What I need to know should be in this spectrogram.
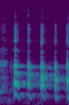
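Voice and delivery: high, breathy laugh of disbelief; exasperated mock laughter; acted-out disbelieving laugh. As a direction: imitate laughing at an absurd situation. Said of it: "I just started laughing".

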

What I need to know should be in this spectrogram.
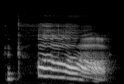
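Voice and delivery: high, loud cawing bird call; chirping bird person. Pretend. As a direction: caw like a hawk, full voice. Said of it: "That's the best bird that I can do".

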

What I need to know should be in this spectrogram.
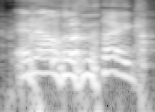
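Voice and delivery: ordinary delivery

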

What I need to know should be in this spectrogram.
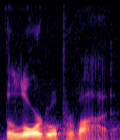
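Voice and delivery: low, soft, unhurried reassurance; calm reassurance. Acted. Older minister to nervous young preacher, calm reassurance. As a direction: quietly settle someone's nerves.

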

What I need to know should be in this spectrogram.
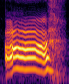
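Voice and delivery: high, loud "ah!"; mock cry of alarm. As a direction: blurt a sudden high-pitched cry. Acting out Peter's messing up.

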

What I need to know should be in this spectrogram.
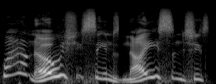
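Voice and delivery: high, sheepish justification; defensive. Retold or imitated. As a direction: plead your case sheepishly. Defending the score to wife.

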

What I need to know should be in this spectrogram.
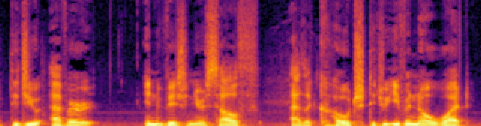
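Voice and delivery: normal talking voice

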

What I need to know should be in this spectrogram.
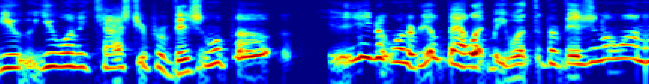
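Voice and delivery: high-pitched mimicry of a woman; mock her questions in a high falsetto; high, incredulous poll worker impression; imitated poll worker. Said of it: "She's like".

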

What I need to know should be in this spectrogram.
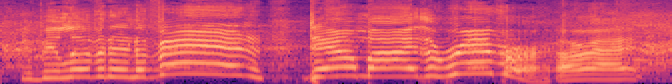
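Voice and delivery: high, loud, over-the-top comic holler; planning revival voice. Acted. Preacher strays into a comic van rant, planning revival voice. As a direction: shout it in a silly high put-on voice. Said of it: "Don't know why I'm talking like that".

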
